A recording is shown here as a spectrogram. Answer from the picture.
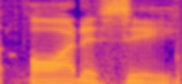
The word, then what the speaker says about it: Audacy: We're now part of a new brand called Audacy. Mm-hmm. Like audio. A-U-D-A-C-Y is how it's spelled. Audacy.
